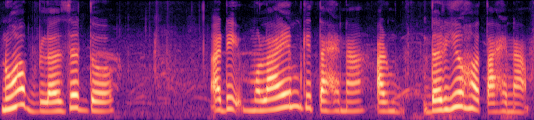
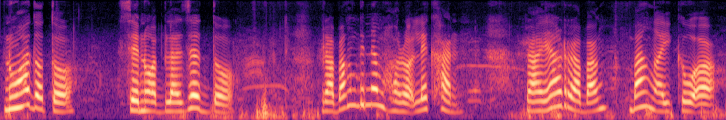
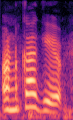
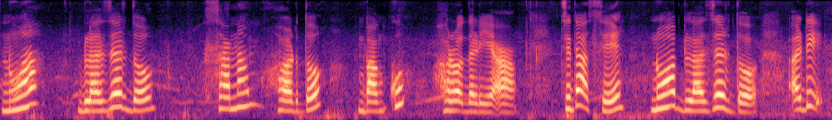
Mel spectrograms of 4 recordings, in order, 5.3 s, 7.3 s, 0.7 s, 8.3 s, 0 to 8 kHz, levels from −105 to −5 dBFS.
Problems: background conversations at intervals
